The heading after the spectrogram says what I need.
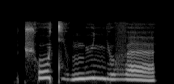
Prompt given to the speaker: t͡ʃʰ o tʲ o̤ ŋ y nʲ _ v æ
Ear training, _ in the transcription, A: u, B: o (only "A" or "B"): B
